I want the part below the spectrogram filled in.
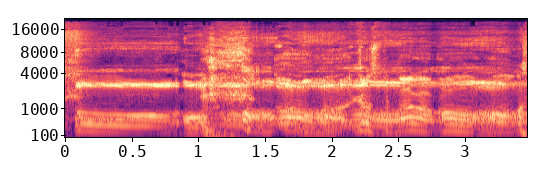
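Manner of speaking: high fake sobbing oh's; mock crying wail. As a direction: wail like a hammed-up weeper. Acting out Grace's scene.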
